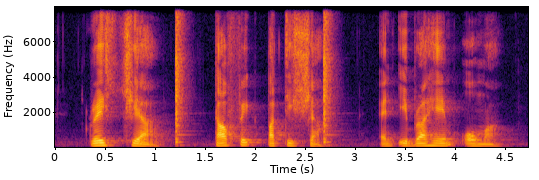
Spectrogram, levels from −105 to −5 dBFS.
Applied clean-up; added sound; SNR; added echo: none; Snare drum; 5 dB; none.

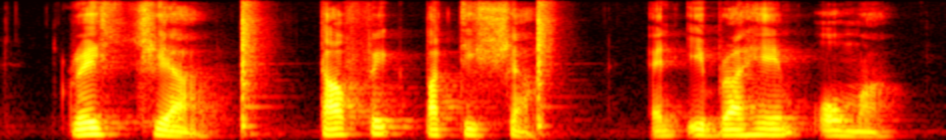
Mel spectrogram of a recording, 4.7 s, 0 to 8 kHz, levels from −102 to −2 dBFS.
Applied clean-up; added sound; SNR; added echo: neural mask model RNNoise.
